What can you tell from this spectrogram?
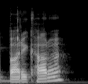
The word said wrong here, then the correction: Barichara: Barichara. – Barichara. Okay, thank you.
